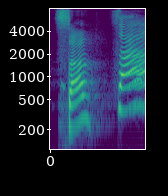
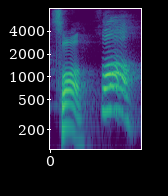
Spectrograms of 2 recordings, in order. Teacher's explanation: سین کو ہم باریک پڑھیں گے اور صاد کو موٹا کر کے پڑھیں گے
